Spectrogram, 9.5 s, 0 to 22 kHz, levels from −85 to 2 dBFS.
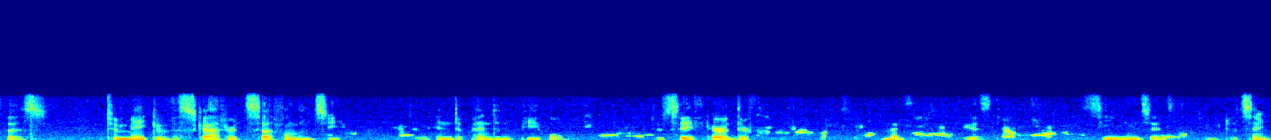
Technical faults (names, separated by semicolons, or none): speech suppressed in double talk; other side's voice leaking through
